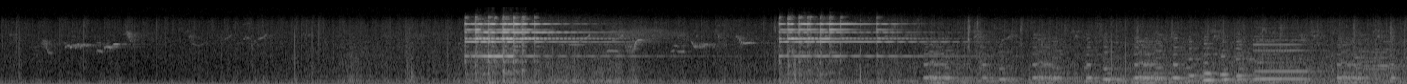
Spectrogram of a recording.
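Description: A bell rings twice, about three seconds apart, each ring sudden and then fading. A softer, wavering lower sound, likely film music, follows.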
